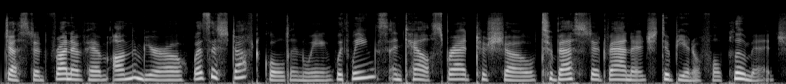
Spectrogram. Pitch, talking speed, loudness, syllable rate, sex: 220 Hz, 200 wpm, -19 LUFS, 4.7 syllables/s, female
